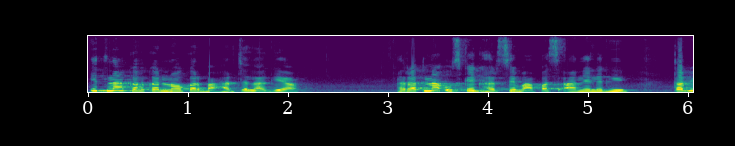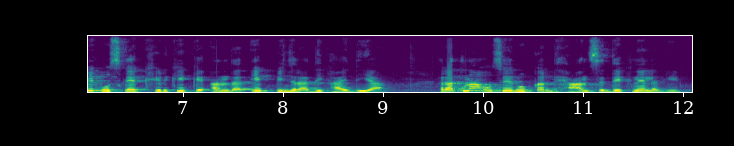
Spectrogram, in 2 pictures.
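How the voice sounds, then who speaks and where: A woman narrates a moral folk tale in a fairly high voice. Her pitch moves up and down in a lively way, and she takes her time over each sentence as a storyteller.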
